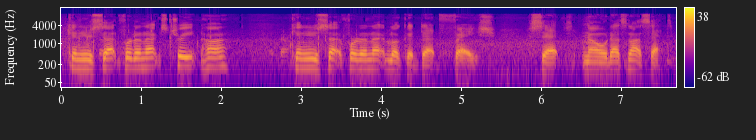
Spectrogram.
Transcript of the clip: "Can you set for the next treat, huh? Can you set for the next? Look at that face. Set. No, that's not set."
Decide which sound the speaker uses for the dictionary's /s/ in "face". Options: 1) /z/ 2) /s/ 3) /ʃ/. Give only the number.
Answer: 3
